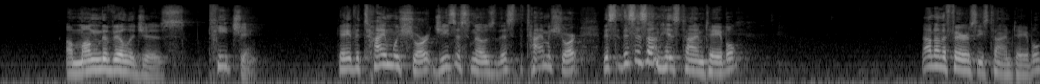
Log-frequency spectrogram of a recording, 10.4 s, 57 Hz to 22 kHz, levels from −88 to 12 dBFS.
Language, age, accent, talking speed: English, 40-59, American, 155 wpm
